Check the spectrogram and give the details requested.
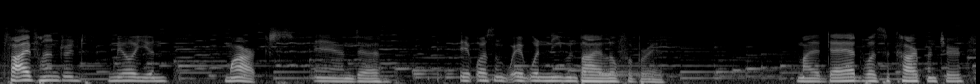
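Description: An older man from Germany, a native German speaker, recalling his past in an oral history interview, unhurried and full of fillers. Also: on the high side, steady tone. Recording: dull lo-fi recording with music underneath.

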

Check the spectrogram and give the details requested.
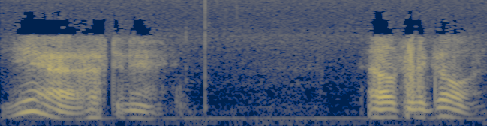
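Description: An older man on a call-in radio show, speaking at an ordinary mid pitch. He talks haltingly, with plenty of uhs and restarts. His voice comes through a narrow, tinny phone line. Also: big pitch swings, vocal fry, husky, no room sound. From Indiana. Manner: halting, with many fillers. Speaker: caller.

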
